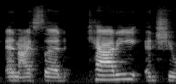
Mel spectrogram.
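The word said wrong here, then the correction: Cady: went, "It's Katie," and I was like, "Oh, cool."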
